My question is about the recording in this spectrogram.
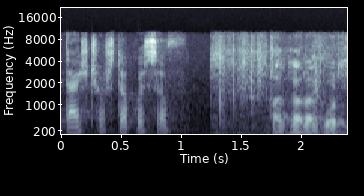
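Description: Speech: a voice talking, broken by a brief pause about a second in before the talking resumes.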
